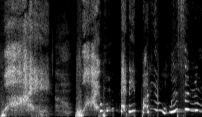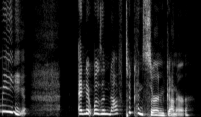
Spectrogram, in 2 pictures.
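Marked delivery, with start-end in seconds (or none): 0.0-4.5 very high, slow, drawn-out hushed whisper. Recalling lying in the fetal position, rocking: retelling own past whisper. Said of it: "just kind of like whispering".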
